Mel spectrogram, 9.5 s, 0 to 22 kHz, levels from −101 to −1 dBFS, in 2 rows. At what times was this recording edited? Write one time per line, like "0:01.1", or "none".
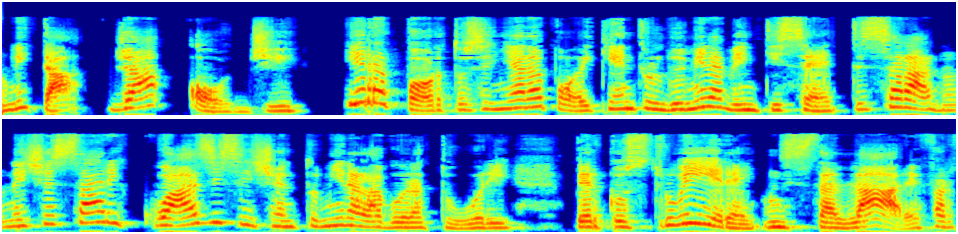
0:01.7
